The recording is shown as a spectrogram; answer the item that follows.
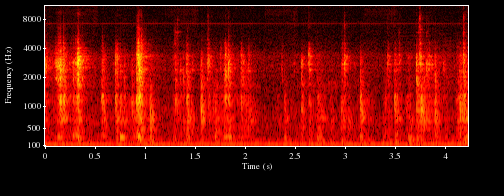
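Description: Irregular light metallic clicks and taps of a nut, washer and bolt being handled and threaded by hand as a bypass oil filter housing is fitted to its steel mounting bracket.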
